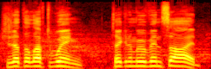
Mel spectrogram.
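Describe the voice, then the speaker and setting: With a high voice and a fast delivery, this American man in his twenties reads sports highlights and calls play-by-play as a student reporter. A little hiss or hum can be heard.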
